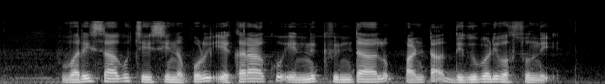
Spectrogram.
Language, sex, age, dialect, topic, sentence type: Telugu, male, 18-24, Telangana, agriculture, question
